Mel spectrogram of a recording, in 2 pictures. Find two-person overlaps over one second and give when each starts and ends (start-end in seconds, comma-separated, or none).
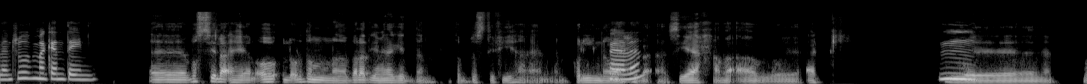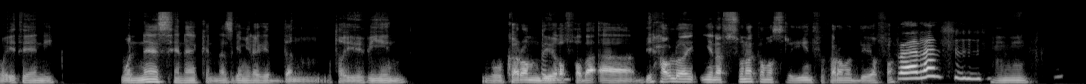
none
